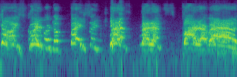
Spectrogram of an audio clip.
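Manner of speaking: loud, heated, ranting delivery.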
